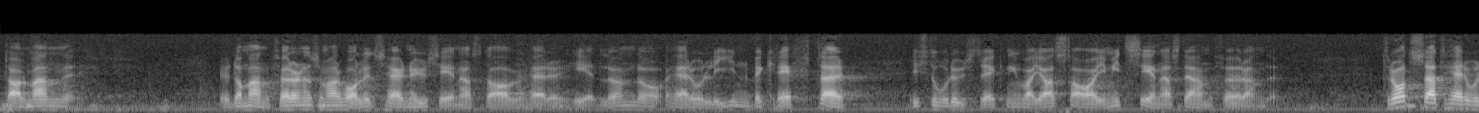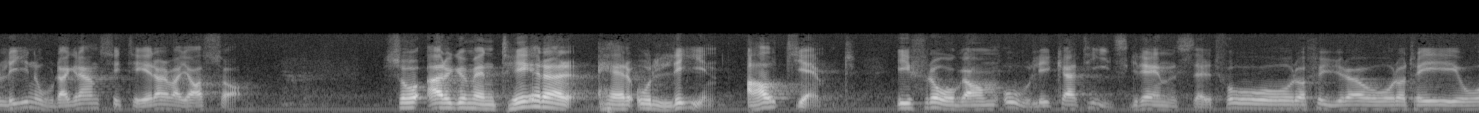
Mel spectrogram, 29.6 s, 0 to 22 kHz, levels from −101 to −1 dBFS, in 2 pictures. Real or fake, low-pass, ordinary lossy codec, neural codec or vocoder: real; 7.2 kHz; none; none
